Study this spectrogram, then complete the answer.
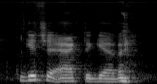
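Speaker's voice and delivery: ordinary delivery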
